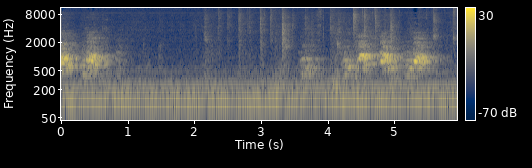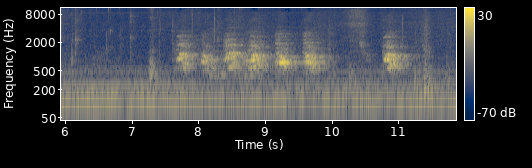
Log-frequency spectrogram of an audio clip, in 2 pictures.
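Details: Shelter dog Gracie, a young cairn terrier and toy poodle cross, six months old and awaiting adoption, lets out clustered bursts of short, high yelping barks separated by quiet gaps, with a constant low hum underneath.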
